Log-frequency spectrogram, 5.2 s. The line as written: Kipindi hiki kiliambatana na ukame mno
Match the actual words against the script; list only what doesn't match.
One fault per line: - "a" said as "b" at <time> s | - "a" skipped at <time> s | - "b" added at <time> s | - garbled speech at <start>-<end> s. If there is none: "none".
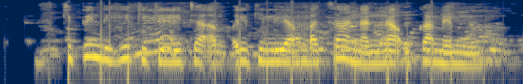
none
